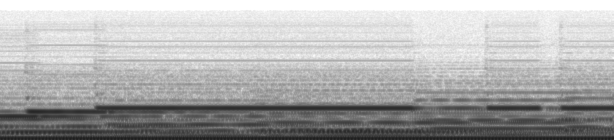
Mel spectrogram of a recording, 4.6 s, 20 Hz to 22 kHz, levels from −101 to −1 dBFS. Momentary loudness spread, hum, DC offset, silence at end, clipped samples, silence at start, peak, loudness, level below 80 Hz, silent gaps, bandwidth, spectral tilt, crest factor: 2 LU; none; under 0.1%; 0 s; under 0.1%; 0 s; -6 dBFS; -18 LUFS; -18 dBFS; none; 2.2 kHz; -12 dB/octave; 10 dB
